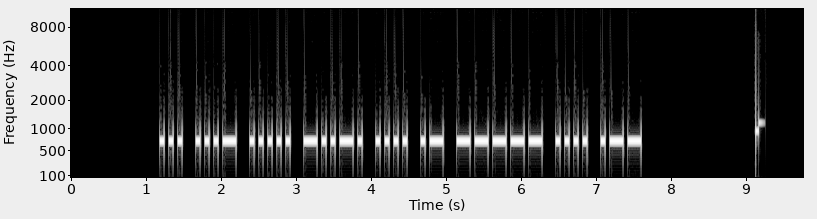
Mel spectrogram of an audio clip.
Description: Morse code, heard as a keyed tone, about 20 wpm, 700 Hz. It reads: SV5/HA0HW
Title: Difficult Call Signs 20wpm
